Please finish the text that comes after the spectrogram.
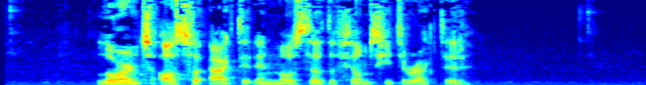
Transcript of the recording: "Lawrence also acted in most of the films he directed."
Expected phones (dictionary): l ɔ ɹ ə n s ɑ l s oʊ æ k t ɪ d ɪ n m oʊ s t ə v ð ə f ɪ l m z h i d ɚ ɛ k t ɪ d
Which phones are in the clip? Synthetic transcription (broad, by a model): l ɔ ɹ ə n s ɑ l s oʊ æ k t ɪ d ɪ n m oʊ s t ə v ð ə f ɪ l m z h i d ɚ ɛ k t ɪ d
